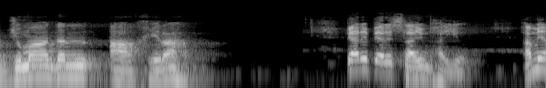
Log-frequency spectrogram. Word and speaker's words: جمادی الاخرہ: جبکہ یہاں تیسرا نہیں۔ لغت کے اعتبار سے ان دونوں مہینوں کے درست نام اور صحیح تلفظ یہ ہے، جمادی الاولی، جمادی الاخری اور جمادی الاخرہ۔ پیارے پیارے اسلامی بھائیوں،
